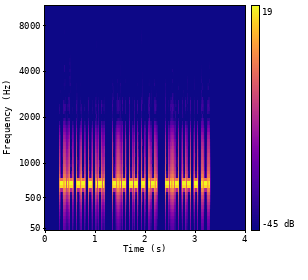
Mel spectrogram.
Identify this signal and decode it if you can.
Morse code, heard as a keyed tone, about 50 wpm, 700 Hz. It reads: XMTR XMTR XMTR
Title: Abbreviations Repeated 3x - 50wpm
